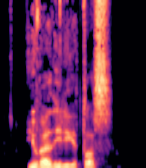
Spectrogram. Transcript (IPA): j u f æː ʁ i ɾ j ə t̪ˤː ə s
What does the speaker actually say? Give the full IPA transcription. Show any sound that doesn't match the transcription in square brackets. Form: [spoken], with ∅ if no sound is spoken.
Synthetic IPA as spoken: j u [v] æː [ð] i [l] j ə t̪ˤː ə s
